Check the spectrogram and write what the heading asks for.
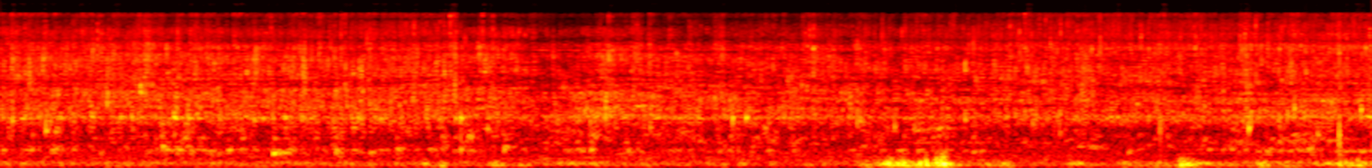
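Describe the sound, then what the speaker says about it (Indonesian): Water drains out of a catfish pond during harvest, a steady faint rushing and trickling that runs continuously, with a few louder splashing surges partway through and no talking. "Pembuangan airnya nih."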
